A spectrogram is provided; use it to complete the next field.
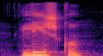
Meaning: bed (piece of furniture or a place to sleep)
- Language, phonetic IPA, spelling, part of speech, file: Ukrainian, [ˈlʲiʒkɔ], ліжко, noun, Uk-ліжко.ogg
